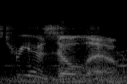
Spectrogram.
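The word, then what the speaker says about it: Trio Xolo: How do you pronounce the band's name? – Yeah, it's Trio Zolo.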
